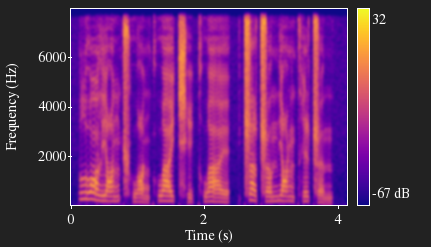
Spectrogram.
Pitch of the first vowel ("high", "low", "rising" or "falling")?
falling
